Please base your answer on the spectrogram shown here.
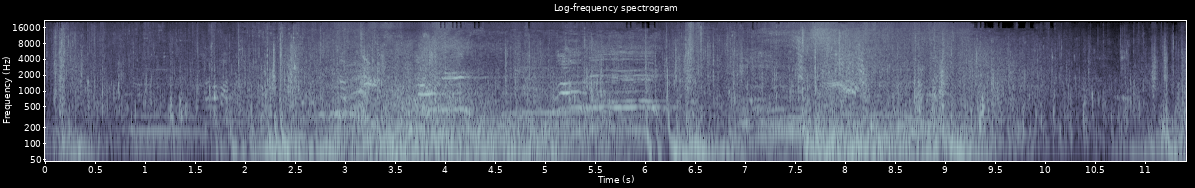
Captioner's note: screaming; screaming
